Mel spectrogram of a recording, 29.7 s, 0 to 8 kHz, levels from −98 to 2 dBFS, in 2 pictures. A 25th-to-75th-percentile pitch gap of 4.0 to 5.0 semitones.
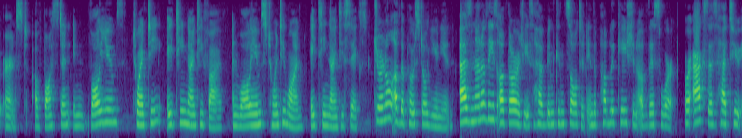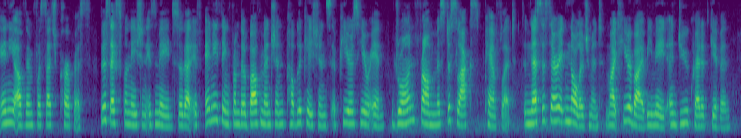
No: average, 3.1 semitones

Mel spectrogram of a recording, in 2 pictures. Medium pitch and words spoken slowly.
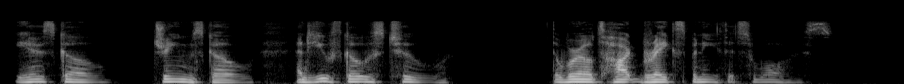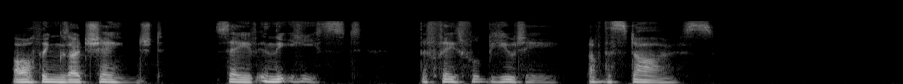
No: low, 110 Hz; slow, 95 wpm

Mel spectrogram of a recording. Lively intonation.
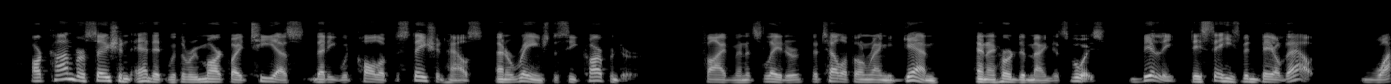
Yes: wide, 6.9 semitones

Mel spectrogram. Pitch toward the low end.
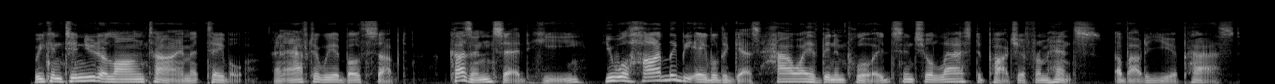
Yes: low, 115 Hz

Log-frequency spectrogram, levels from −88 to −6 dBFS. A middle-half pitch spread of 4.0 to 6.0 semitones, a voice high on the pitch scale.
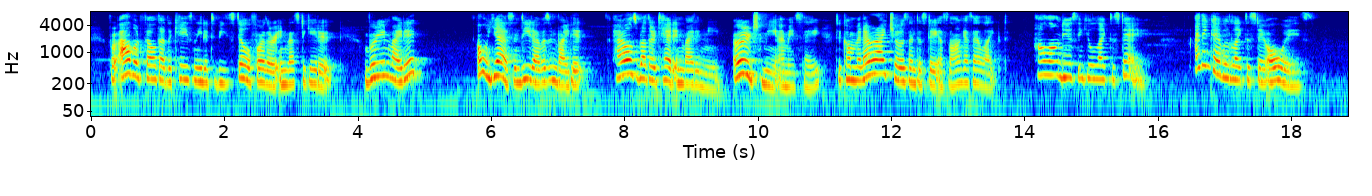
Yes: average, 5.3 semitones; high, 235 Hz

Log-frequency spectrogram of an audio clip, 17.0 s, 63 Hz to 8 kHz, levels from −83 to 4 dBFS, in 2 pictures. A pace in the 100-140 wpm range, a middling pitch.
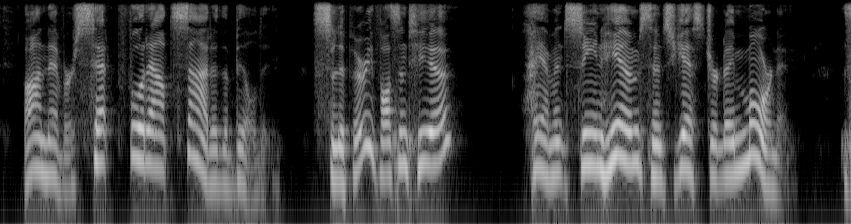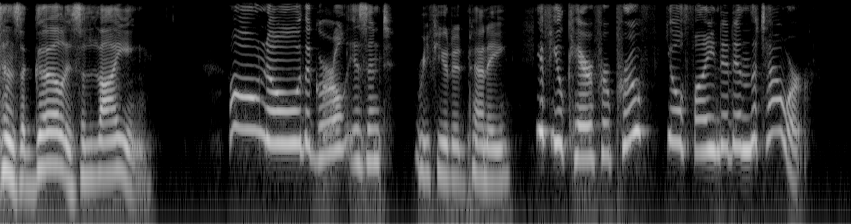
No: slow, 135 wpm; high, 225 Hz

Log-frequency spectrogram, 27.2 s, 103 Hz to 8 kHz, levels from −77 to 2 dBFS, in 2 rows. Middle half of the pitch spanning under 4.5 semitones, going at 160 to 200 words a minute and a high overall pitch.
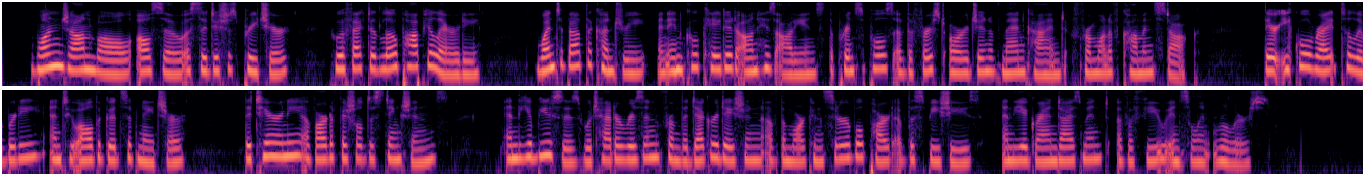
Yes: average, 3.2 semitones; average, 165 wpm; high, 220 Hz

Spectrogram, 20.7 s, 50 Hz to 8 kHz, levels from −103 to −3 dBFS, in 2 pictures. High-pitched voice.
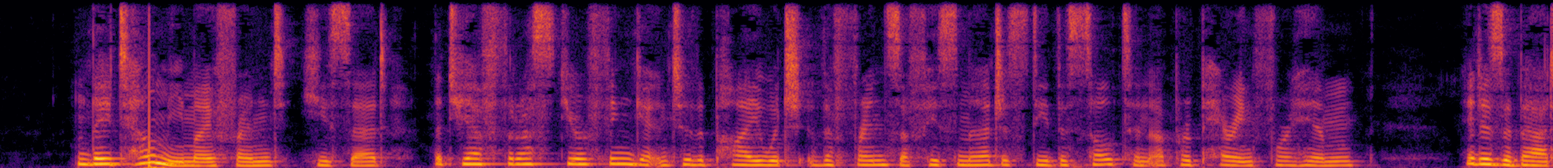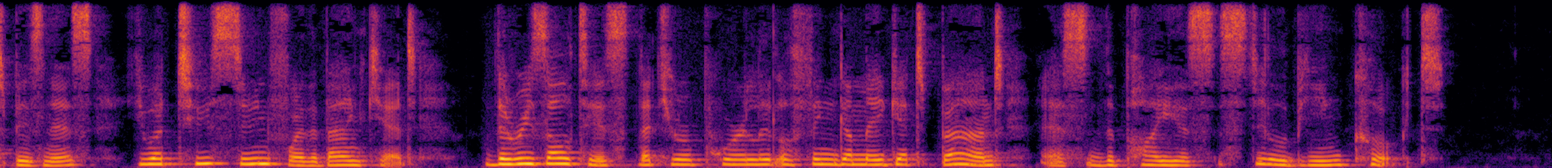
Yes: high, 215 Hz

